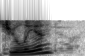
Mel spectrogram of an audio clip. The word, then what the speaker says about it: Julian: My name is Julian. It's okay, Julian. – It's spelled J-U-L-I-A-N.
